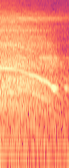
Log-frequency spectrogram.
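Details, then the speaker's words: Portable hot-air soldering station (blower) with burnt IC, being repaired and modified to reduce airflow: fan motor wound down to its slowest setting, steady airy whirr with falling pitch, smooth and rattle-free; blower fan normal at low speed. "Ini pelannya, paling pelan. Mudah-mudahan kedengarannya."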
